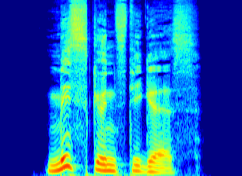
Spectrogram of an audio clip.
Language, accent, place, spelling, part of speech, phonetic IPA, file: German, Germany, Berlin, missgünstiges, adjective, [ˈmɪsˌɡʏnstɪɡəs], De-missgünstiges.ogg
- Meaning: strong/mixed nominative/accusative neuter singular of missgünstig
